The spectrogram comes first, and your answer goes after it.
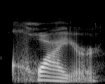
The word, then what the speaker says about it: choir: Miriam Webster dictionary so choir the CH sounds like a c and the oi sounds like an i chir the singing group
